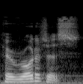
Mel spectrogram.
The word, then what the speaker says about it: Herodotus: I was calling it Herodotus, and there were a number of people like, it's not pronounced that way, it's pronounced Herodotus.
